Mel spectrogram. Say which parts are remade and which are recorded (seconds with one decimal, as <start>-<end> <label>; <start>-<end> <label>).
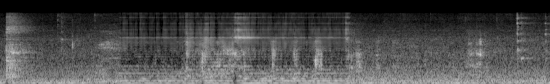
0.0-1.2 recorded; 1.2-3.5 remade; 3.5-5.5 recorded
